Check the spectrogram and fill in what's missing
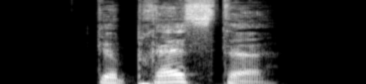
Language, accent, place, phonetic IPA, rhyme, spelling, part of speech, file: German, Germany, Berlin, [ɡəˈpʁɛstə], -ɛstə, gepresste, adjective, De-gepresste.ogg
- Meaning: inflection of gepresst: 1. strong/mixed nominative/accusative feminine singular 2. strong nominative/accusative plural 3. weak nominative all-gender singular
